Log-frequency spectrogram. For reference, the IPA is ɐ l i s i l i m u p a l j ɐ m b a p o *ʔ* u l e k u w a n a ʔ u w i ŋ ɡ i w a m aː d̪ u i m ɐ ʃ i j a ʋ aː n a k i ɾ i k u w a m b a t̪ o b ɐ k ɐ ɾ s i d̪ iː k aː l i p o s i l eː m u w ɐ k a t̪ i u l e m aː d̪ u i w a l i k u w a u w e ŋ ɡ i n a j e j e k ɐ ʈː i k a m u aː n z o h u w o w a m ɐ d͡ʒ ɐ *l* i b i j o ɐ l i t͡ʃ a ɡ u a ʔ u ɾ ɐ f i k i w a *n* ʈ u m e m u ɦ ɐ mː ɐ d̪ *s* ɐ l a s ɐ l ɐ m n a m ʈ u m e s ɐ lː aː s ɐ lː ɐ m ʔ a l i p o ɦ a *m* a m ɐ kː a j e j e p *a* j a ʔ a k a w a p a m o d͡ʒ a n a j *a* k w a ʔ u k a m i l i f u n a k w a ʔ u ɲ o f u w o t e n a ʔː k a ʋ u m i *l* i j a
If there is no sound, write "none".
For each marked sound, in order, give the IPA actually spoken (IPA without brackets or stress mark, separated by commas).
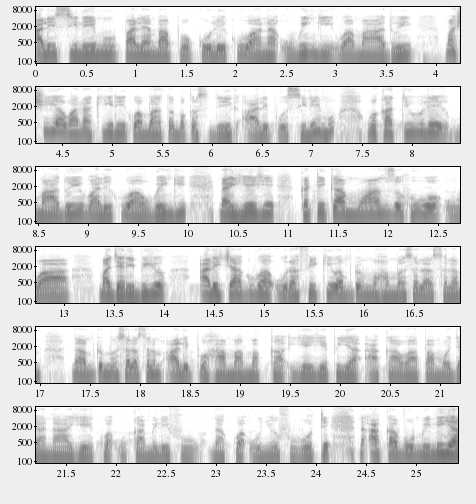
k, ɾ, m, s, m, i, e, l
